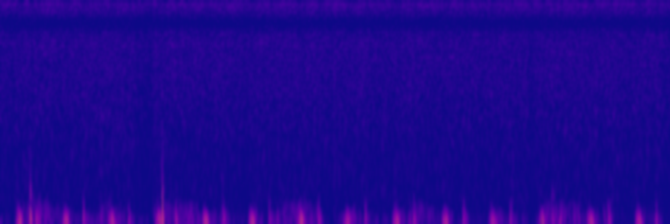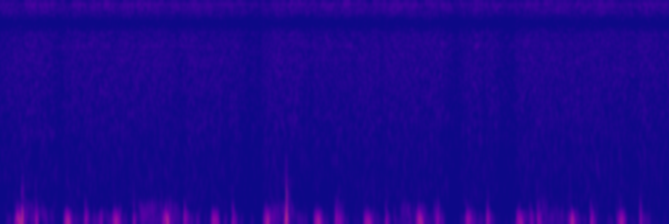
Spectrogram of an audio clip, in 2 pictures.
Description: in this video my heart was beating very quickly and breathing just as hard.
